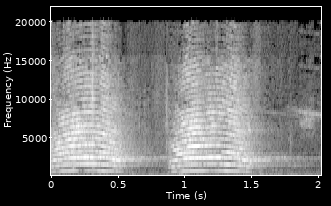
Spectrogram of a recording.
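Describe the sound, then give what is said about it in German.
A peacock, not fanning its tail, screams twice, each loud, nasal, wailing call lasting about half a second with a brief pause between them, high-pitched and rich in harmonics. “Ich höre es hier nur schreien, aber ich sehe den Vogel nicht, der da schreit.”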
